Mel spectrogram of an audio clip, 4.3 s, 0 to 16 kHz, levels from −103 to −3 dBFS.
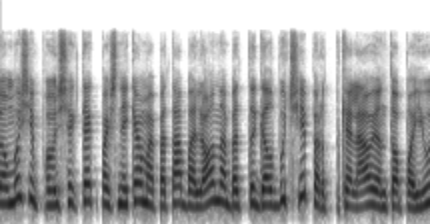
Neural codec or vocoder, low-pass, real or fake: none; 9.9 kHz; real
